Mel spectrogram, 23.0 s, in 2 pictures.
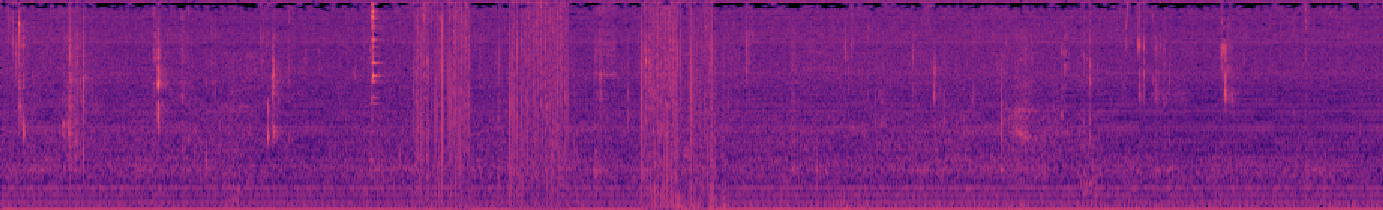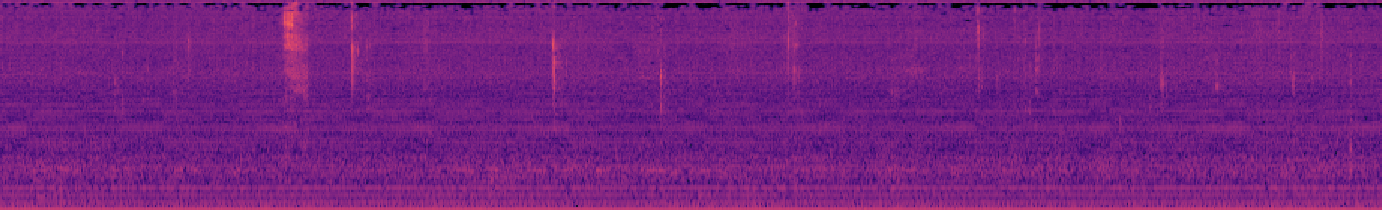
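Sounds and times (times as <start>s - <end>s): person chewing: 0.0s - 10.9s
low hum: 3.0s - 12.2s.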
